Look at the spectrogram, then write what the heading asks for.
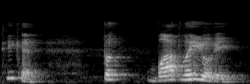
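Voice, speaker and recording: A man with an Indian accent giving an explanatory lesson in a measured way as a music teacher. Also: high voice, big pitch swings, muffled recording. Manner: measured, demonstrates points with acted example phrases. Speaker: music teacher and video host. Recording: roomy, echoing sound.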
